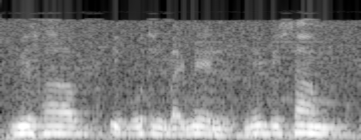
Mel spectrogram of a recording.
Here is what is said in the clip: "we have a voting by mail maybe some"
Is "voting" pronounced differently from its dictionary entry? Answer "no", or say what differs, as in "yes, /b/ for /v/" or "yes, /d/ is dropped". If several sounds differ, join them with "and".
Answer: yes, /b/ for /v/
